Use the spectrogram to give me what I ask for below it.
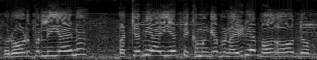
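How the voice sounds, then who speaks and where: A man's voice: extremely high pitch, moderate pace. An older man complaining angrily at a street sit-in, firing bitter, accusing rhetorical questions, with a crowd and traffic around him. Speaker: protester. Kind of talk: angry protest complaint. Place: outdoor protest tent by a road. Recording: outdoor crowd noise.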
